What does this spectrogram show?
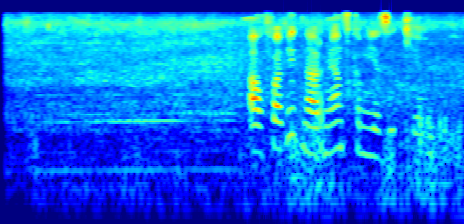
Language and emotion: Russian, neutral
